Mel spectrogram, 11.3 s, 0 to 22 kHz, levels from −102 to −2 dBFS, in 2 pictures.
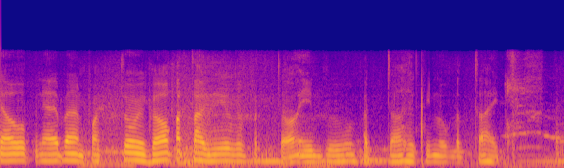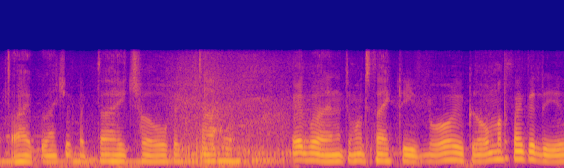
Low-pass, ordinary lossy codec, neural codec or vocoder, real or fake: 7.2 kHz; none; codec, 16 kHz, 1 kbps, X-Codec, HuBERT features, trained on balanced general audio; fake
